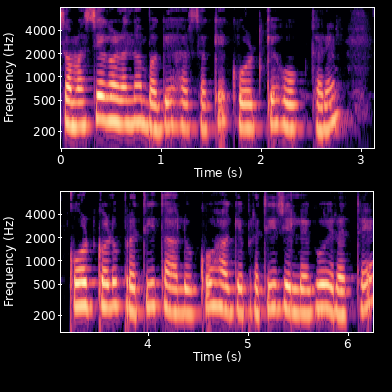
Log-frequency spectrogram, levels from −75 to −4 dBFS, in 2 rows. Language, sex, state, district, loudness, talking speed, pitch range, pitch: Kannada, female, Karnataka, Shimoga, -17 LUFS, 135 wpm, 220-255 Hz, 240 Hz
